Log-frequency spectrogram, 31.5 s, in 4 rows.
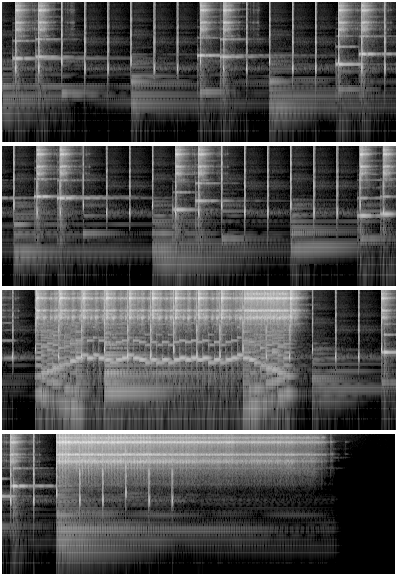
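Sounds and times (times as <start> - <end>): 
piano: 0.0 - 13.4, 14.1 - 28.5
tambourine: 15.0 - 21.9, 24.7 - 30.2.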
